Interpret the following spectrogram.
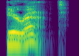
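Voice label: "hereat", British English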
